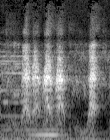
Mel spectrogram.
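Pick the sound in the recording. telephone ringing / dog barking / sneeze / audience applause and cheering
dog barking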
